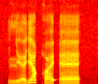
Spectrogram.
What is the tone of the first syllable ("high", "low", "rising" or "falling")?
rising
